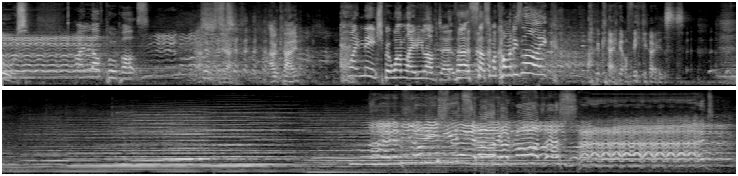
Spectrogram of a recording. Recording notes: A very fun, very ramshackle episode recorded at the Laugh Out London comedy festival. It is so jam-packed that at one point the recording device breaks down.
